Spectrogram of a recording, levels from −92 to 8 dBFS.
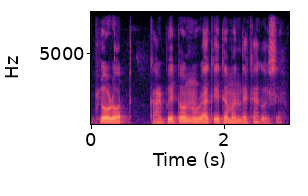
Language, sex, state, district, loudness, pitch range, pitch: Assamese, male, Assam, Sonitpur, -18 LUFS, 95-100 Hz, 100 Hz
